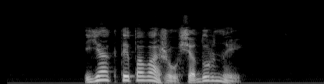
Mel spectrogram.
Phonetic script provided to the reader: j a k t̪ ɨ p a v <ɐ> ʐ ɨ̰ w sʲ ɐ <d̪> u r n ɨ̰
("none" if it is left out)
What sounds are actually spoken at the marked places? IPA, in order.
a, d̪

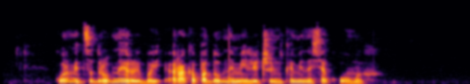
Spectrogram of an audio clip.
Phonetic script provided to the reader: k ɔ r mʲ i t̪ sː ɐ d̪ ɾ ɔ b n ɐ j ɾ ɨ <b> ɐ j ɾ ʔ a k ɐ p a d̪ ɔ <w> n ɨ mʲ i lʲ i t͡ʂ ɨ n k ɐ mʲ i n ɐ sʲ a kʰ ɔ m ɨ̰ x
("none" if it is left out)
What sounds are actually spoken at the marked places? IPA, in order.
b, b

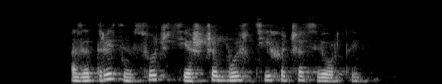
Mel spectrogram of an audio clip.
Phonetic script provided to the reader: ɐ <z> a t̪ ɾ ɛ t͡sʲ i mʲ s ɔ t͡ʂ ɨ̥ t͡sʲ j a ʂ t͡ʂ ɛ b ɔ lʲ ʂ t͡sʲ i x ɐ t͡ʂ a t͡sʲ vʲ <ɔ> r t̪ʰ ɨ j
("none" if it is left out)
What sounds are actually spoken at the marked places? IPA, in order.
z, ɔ

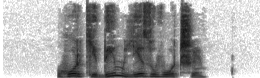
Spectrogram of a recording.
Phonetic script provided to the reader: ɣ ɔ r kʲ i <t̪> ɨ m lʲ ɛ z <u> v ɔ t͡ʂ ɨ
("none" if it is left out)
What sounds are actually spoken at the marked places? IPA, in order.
d̪, u

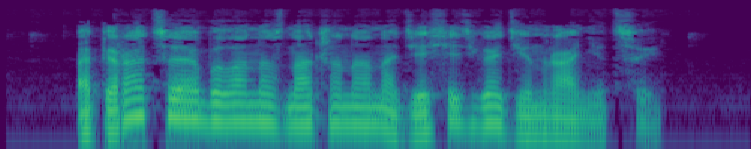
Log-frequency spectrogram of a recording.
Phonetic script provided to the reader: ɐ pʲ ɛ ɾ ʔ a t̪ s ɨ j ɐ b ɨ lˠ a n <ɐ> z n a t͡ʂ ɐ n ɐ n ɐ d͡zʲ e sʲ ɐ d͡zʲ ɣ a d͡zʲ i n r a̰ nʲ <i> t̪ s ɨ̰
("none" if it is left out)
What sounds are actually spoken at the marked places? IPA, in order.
a, i

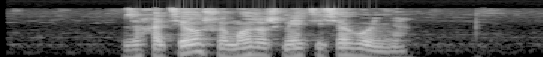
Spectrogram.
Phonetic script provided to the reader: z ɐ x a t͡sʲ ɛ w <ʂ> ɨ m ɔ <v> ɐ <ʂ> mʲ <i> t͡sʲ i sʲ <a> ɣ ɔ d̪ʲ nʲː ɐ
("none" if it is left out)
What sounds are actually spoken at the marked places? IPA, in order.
ʂ, ʐ, ʂ, e, a

